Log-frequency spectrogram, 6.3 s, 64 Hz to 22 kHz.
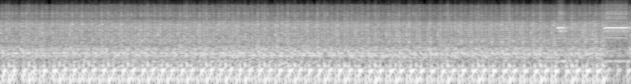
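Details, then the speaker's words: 1949 Harley-Davidson Panhead, original paint, finally started after hard kickstarting: loud lumpy big-twin beat with steady uneven pulses at idle, no knocks or grinding; runs well, just needs riding. "this is now I got it started this is a really awesome bike uh runs like a top just needs to be ridden"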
